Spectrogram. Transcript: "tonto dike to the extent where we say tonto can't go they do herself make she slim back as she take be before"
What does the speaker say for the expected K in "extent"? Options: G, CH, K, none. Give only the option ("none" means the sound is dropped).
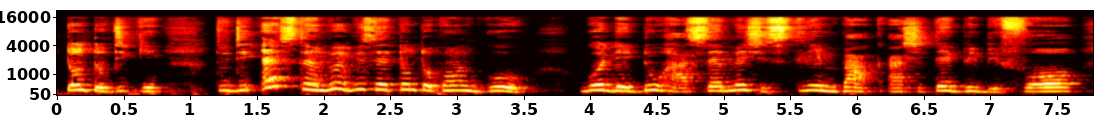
none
